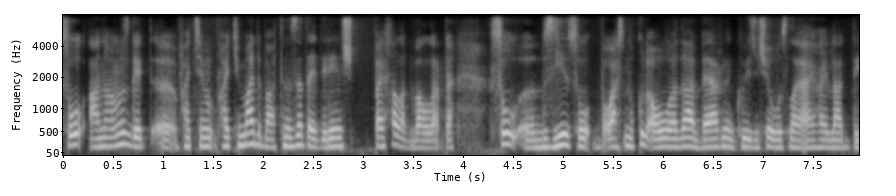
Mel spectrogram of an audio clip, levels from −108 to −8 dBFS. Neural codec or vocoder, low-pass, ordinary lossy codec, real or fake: codec, 16 kHz, 1 kbps, X-Codec, WavLM features, trained on Multilingual LibriSpeech; none; none; fake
